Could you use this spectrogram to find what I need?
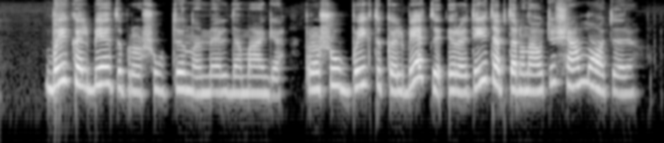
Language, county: Lithuanian, Kaunas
